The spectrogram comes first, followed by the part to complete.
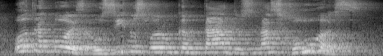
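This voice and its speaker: Amid audible room echo and noticeable background noise, a woman speaks at a high pitch with fairly even intonation and a very slow pace. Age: 60s. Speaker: Sunday school teacher. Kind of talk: Bible study lesson. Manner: halting, with many false starts.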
